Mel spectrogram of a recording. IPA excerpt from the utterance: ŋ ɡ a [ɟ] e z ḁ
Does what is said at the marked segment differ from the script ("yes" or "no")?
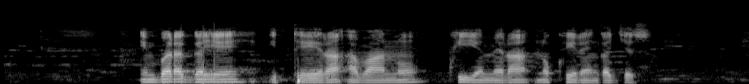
no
